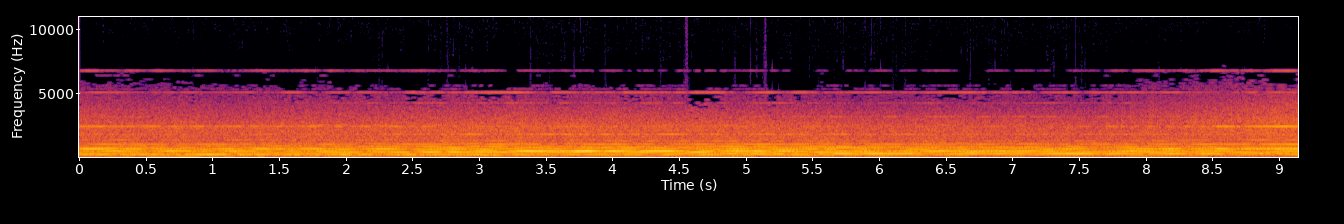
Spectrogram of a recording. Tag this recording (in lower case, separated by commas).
music, ambient music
